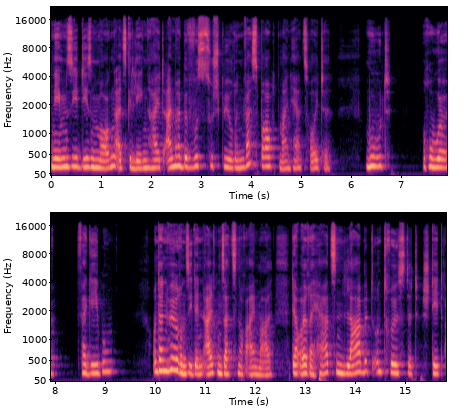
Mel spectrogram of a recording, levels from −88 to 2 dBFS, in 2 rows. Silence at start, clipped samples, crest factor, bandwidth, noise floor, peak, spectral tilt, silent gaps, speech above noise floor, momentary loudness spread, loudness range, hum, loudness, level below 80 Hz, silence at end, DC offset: 0 s; under 0.1%; 18 dB; 17.5 kHz; -67 dBFS; -2 dBFS; -5.5 dB/octave; none; 47 dB; 12 LU; 4 LU; none; -20 LUFS; -56 dBFS; 0 s; under 0.1%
